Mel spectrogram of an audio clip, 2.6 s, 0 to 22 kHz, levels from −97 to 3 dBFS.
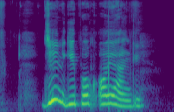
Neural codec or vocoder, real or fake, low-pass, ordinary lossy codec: vocoder, 44.1 kHz, 128 mel bands every 256 samples, BigVGAN v2; fake; none; none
